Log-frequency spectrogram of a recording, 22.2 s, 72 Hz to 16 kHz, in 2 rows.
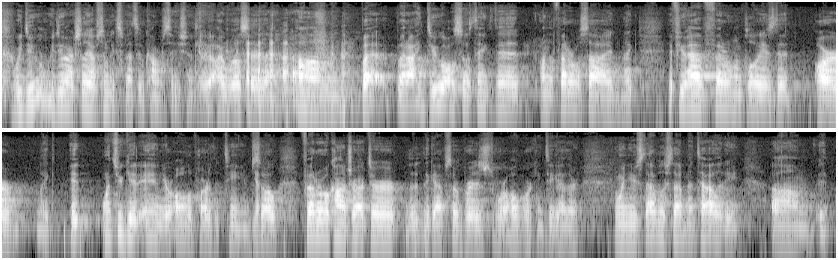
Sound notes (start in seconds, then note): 2.7 laughing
